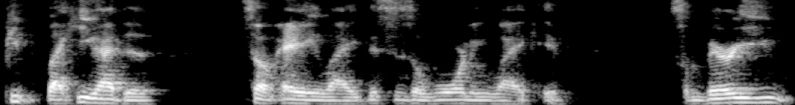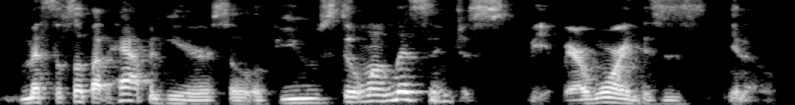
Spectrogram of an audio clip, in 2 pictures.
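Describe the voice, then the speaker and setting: A man co-hosting a podcast, explaining things casually and haltingly with many fillers. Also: on the low side, expressive. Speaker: podcast co-host. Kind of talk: casual discussion.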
